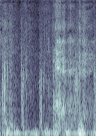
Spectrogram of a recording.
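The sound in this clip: Footsteps walk outdoors along an exercise course, a steady series of soft, low thuds with a faint rustle above them and no talk.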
